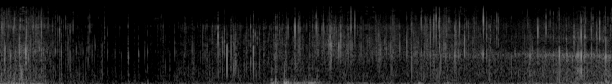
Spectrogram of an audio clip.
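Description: Clear plastic bubble wrap stretched over the microphone is tapped and scratched with fingertips and nails. The result is a dense stream of bright, crinkling crackles and sharp little ticks that dip quieter briefly after the first second before building back up.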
